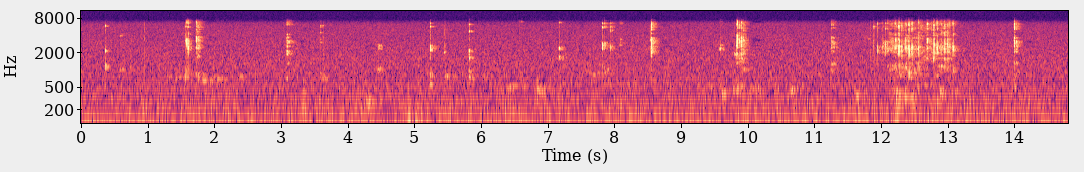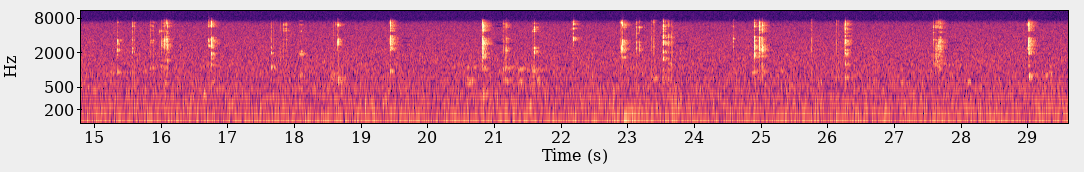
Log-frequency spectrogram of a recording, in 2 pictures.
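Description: Near silence broken by faint, irregular clicks, roughly one a second, and one short burst of noise a little before halfway.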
